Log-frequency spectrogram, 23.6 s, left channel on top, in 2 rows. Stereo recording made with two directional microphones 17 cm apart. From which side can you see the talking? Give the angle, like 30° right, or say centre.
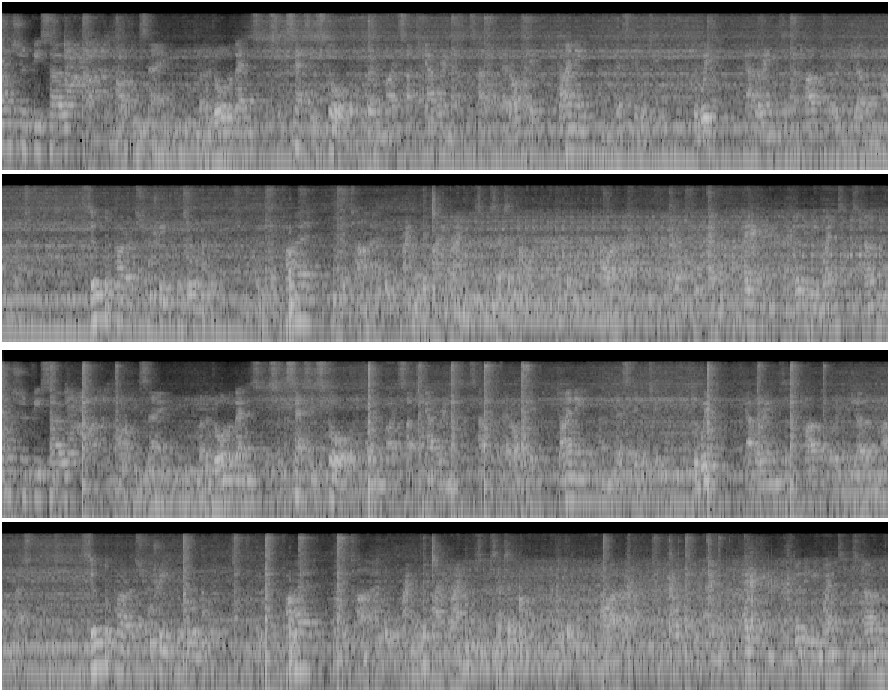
10° left.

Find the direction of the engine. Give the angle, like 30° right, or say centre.
70° left.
